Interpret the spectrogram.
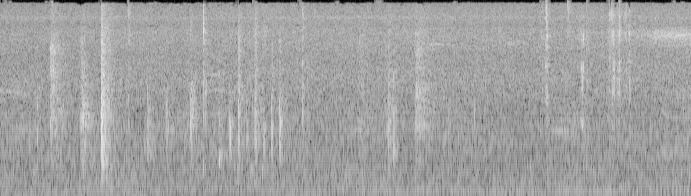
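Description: Close-up chewing of crispy-skinned roast pork belly: a run of small crackling crunches, the loudest about a second in, then crisp bites into raw cucumber near the end. A steady low rumble runs underneath.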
